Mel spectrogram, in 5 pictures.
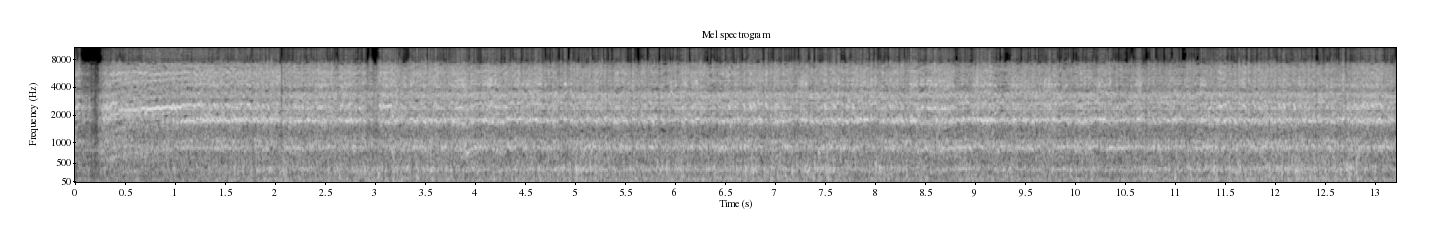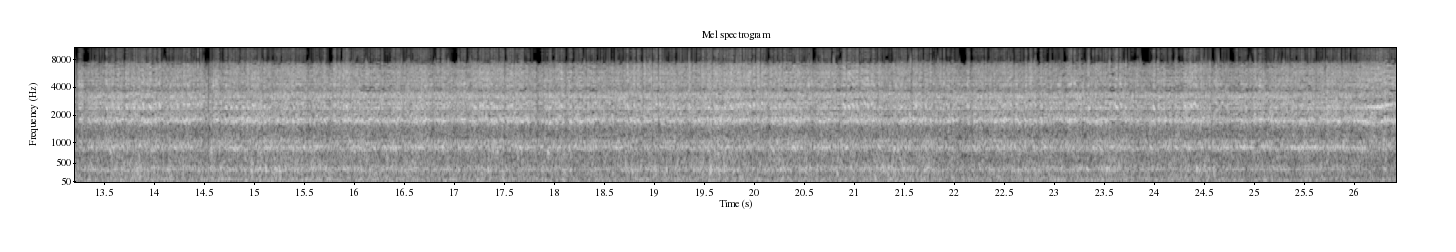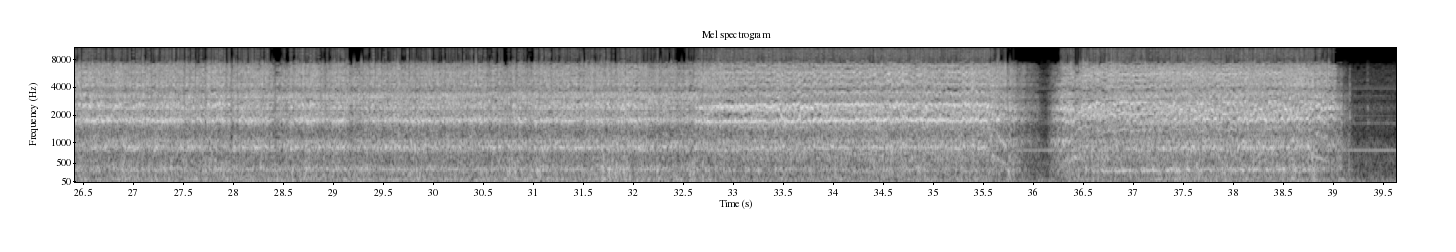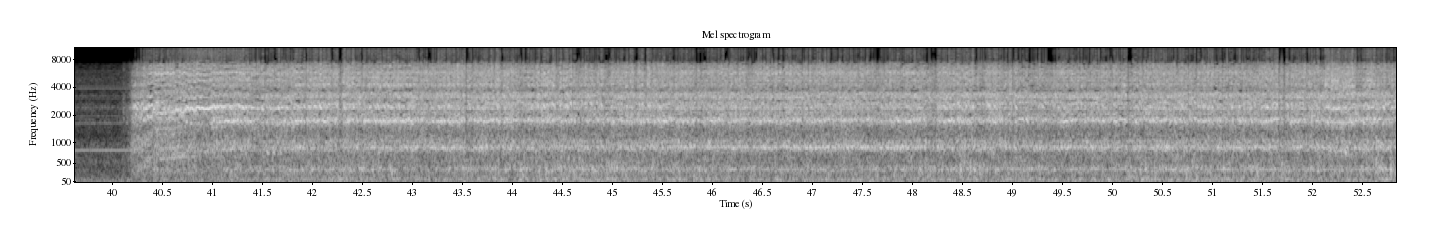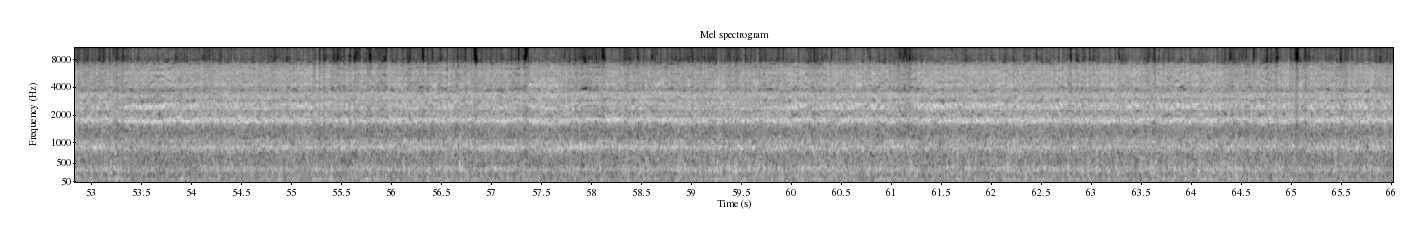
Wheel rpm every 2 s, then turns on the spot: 190, 230, 230, 230, 230, 240, 230, 230, 230, 230, 230, 240, 240, 230, 230, 230, 220, 180, 160, 90, 160, 230, 230, 230, 240, 230, 230, 230, 230, 230, 230, 230, 230.
38-40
